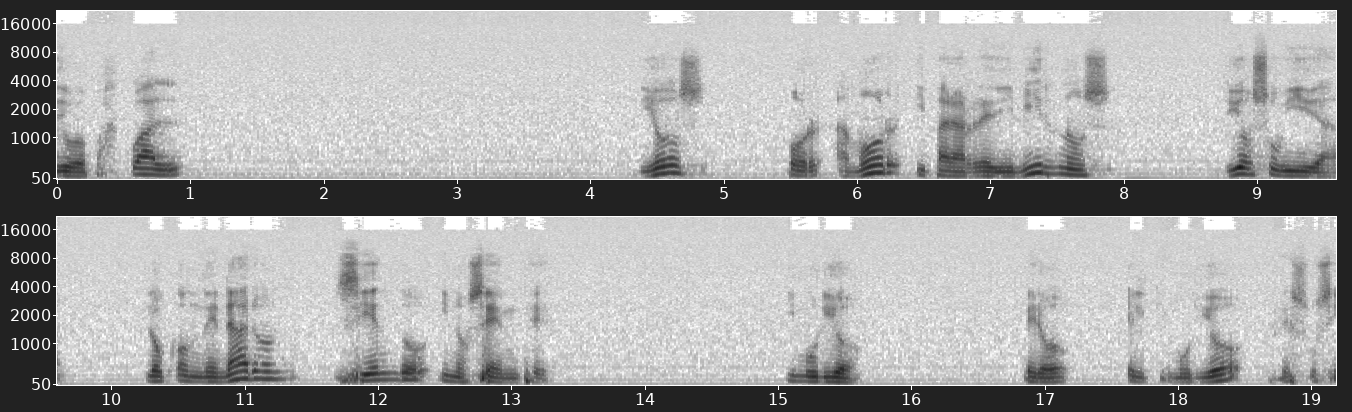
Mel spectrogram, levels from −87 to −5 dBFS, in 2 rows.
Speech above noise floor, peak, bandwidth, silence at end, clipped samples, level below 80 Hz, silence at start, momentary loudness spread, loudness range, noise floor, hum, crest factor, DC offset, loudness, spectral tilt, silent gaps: 23 dB; -8 dBFS; over 20 kHz; 0 s; under 0.1%; -60 dBFS; 0 s; 22 LU; 6 LU; -49 dBFS; none; 20 dB; under 0.1%; -26 LUFS; -5.5 dB/octave; none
